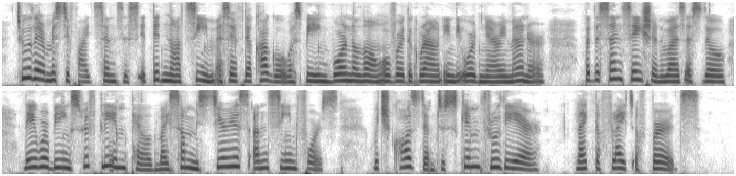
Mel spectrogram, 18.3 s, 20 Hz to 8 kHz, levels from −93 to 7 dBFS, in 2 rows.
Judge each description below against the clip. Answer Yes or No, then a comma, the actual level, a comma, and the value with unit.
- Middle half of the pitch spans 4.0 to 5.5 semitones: Yes, average, 4.3 semitones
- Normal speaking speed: Yes, average, 170 wpm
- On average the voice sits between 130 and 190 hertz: No, high, 225 Hz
